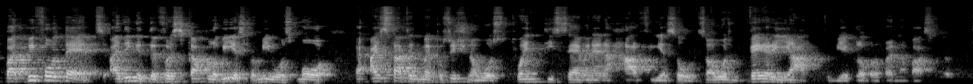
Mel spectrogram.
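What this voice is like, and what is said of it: Strong southern Italian accent. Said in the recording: “with a strong Italian accent, like, you know, you're coming from south of Italy”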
